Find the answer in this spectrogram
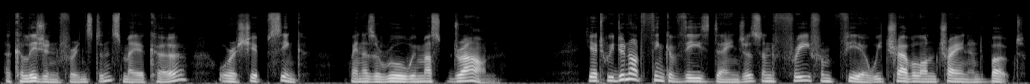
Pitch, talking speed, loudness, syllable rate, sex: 135 Hz, 205 wpm, -18 LUFS, 4.9 syllables/s, male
